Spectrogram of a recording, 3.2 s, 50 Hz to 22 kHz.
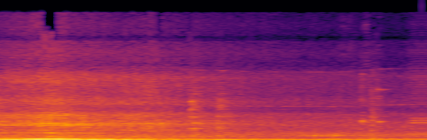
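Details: Honda Phantom 200 single-cylinder after second rebuild fixing leaking valves, plus piston, rings, cylinder bore, cam chain, rocker and front sprocket replaced: even, steady low idle beat, no knocking or ticking; healthy.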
